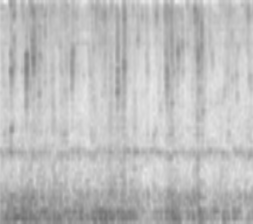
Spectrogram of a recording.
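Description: Warm water runs steadily from a tap into a sink while freshly polished jewelry is washed, a continuous close splashing flow with faint drips and no talk.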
